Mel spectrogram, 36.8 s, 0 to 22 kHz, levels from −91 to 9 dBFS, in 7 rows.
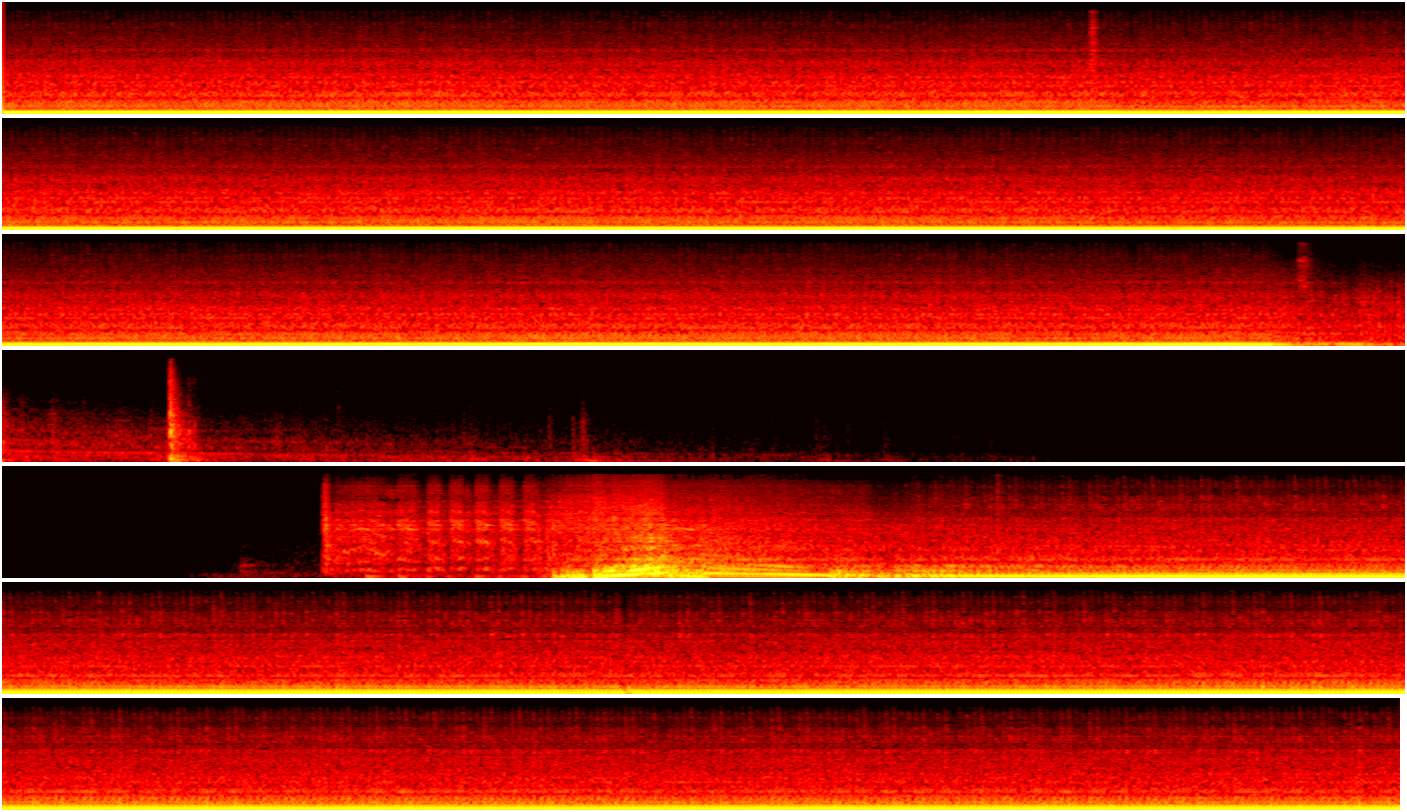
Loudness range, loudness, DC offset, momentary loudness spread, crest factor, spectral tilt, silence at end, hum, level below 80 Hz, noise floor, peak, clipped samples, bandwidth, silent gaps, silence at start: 3 LU; -19 LUFS; under 0.1%; 3 LU; 16 dB; -8.5 dB/octave; 0 s; none; -18 dBFS; -83 dBFS; 0 dBFS; under 0.1%; 5.4 kHz; 19.90-21.73 s; 0 s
